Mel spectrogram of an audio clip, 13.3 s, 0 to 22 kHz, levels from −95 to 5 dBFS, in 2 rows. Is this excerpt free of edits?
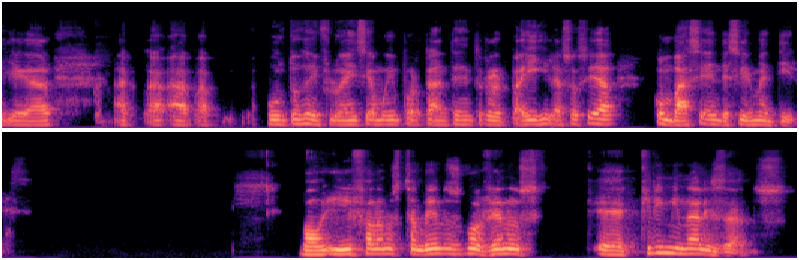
yes; 0 cuts

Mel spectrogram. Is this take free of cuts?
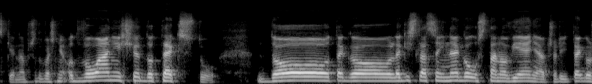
yes; 0 cuts

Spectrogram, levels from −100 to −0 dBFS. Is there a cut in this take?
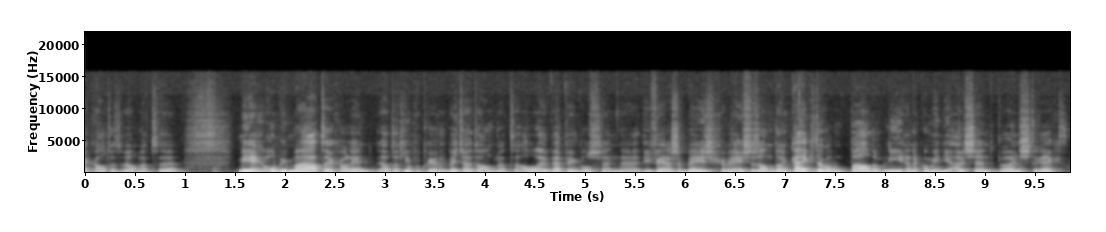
no; 0 cuts

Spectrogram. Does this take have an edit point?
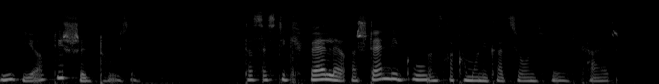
yes; 3 cuts; at 2.6 s, 3.4 s, 4.3 s

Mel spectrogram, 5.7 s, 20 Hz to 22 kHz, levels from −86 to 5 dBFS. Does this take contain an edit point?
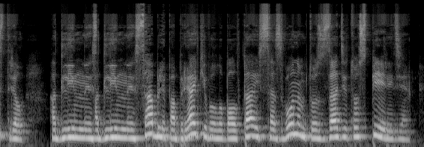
yes; 1 cut; at 1.3 s

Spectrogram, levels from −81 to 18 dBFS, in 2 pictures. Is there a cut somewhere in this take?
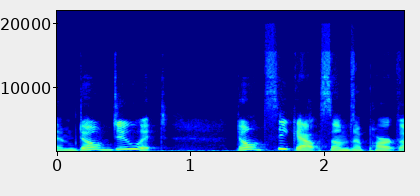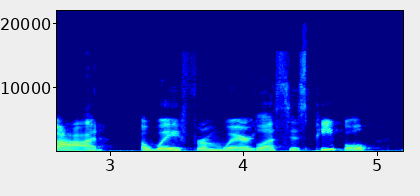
yes; 3 cuts; at 2.2 s, 2.6 s, 4.1 s

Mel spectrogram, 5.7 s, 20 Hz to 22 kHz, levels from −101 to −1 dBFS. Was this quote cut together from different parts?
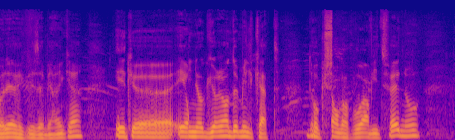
yes; 4 cuts; at 1.6 s, 2.4 s, 4.2 s, 4.6 s

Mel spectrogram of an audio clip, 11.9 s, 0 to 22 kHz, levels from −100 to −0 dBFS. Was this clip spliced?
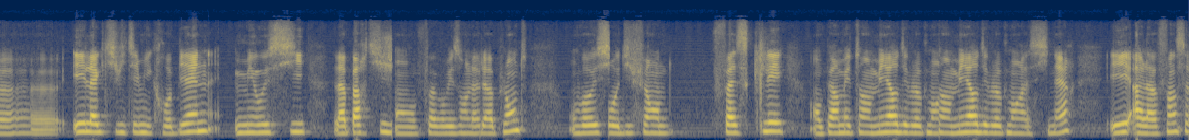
yes; 4 cuts; at 3.9 s, 4.8 s, 6.1 s, 9.4 s

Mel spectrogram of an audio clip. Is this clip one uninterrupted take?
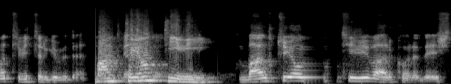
yes; 0 cuts

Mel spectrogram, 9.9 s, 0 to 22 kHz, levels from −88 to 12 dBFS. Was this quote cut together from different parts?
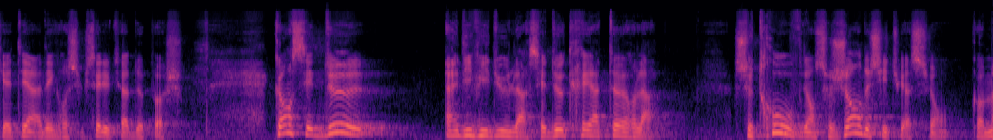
no; 0 cuts

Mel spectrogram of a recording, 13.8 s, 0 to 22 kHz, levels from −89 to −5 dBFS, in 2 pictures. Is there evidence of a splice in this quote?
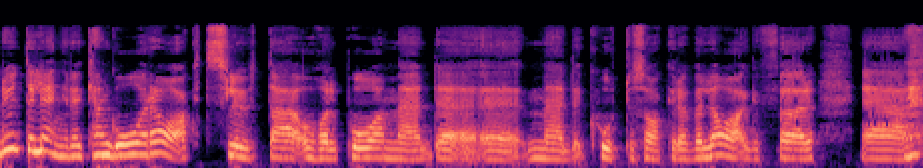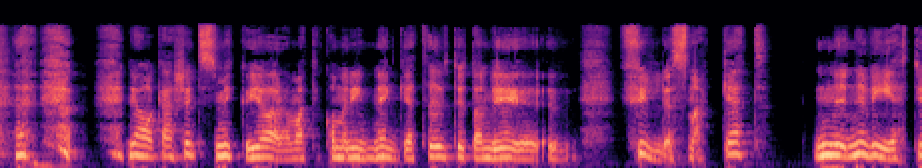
no; 0 cuts

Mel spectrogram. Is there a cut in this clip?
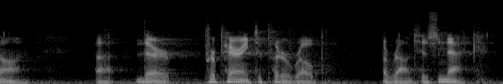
no; 0 cuts

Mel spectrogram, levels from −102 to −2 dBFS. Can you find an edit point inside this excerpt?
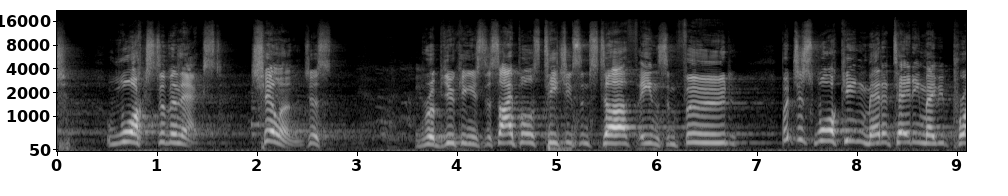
yes; 3 cuts; at 1.9 s, 3.6 s, 5.1 s

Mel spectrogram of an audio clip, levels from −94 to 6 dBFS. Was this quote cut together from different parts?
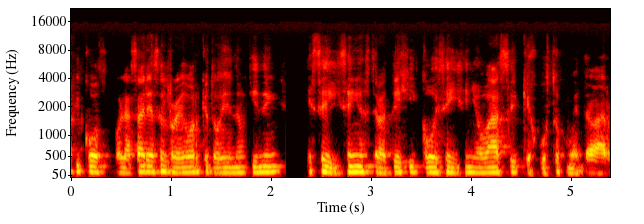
no; 0 cuts

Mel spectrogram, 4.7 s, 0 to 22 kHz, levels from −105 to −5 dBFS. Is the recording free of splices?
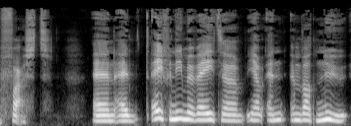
yes; 0 cuts

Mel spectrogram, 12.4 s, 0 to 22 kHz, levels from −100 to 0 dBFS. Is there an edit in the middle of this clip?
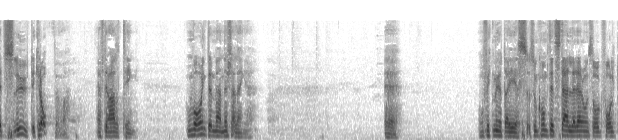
no; 0 cuts

